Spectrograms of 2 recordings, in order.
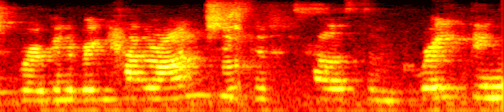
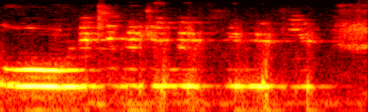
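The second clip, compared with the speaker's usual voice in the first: put-on very high-pitched baby-talk voice. Retelling how a friend's mom talked to her little dog: imitating a dog-talk voice. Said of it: "her mom would talk to Nikki in this voice".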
